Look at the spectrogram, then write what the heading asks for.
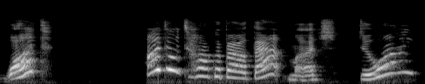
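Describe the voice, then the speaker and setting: A woman's voice: very high-pitched, huge pitch swings, takes it slowly, pitched above the performer's own voice, full character voice. A woman reading the part of an earnest, sheepish teenage male turtle leader in a fan story. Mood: confused, defensive.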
